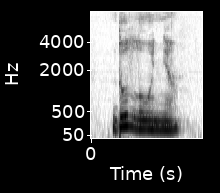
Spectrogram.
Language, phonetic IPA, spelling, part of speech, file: Ukrainian, [dɔˈɫɔnʲɐ], долоня, noun, Uk-долоня.ogg
- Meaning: palm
